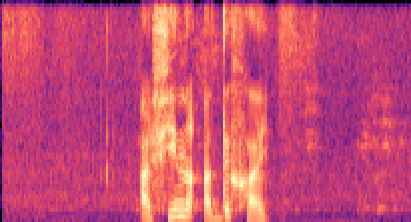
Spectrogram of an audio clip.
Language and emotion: Russian, neutral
